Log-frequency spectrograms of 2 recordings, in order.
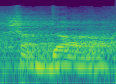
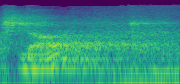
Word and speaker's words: shaddar: So how do I know that shaddar is pronounced shaddar and not pronounced shdar? Because the root is never attested in the G stem.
